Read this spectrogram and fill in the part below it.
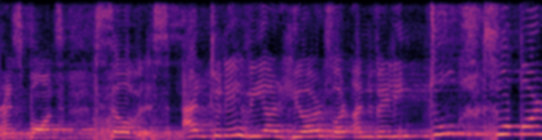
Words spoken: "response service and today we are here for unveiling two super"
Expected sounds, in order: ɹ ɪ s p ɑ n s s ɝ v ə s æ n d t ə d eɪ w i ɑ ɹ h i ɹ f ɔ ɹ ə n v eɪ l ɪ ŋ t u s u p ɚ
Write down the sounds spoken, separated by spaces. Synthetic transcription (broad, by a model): ɹ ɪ s p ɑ n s s ɝ v ə s æ n d t ə d eɪ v i ɑ ɹ h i ɹ f ɔ ɹ ə n v eɪ l ɪ ŋ t u s u p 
